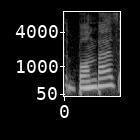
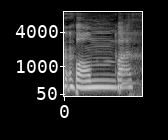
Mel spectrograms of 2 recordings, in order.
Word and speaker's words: Bombas: So it's bombas as in B-O-M-B-A-S.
